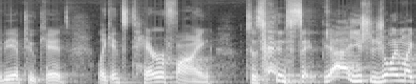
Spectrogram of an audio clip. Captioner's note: laughs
